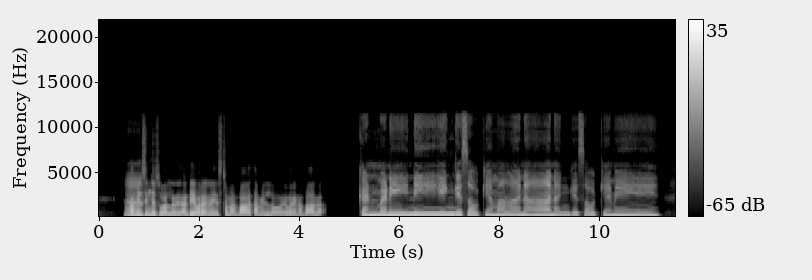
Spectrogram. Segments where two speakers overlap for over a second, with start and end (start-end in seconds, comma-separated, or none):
none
